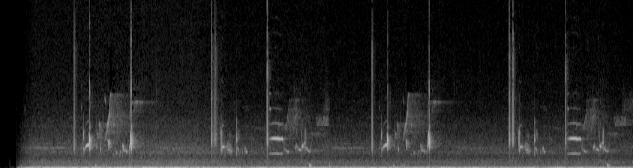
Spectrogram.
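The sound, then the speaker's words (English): Honeyeater song with bill snaps: short warbled, guttural notes come in repeated phrases, punctuated by many sharp, crisp snaps, all set over a steady low hiss and rumble. “it's kind of like a mix of like a real strange little warbly, almost turkey-like kind of, it includes bill snaps and it's just kind of like a bit of a crescendo of a guttural warble.”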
